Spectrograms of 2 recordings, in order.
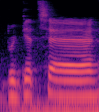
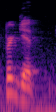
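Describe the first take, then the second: First: The name is said with three syllables. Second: The name is said with two syllables. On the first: "I don't like saying that last part of Brigitte's te. Because it's like a third syllable" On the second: "I'm just like shortcutting it in a sense"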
